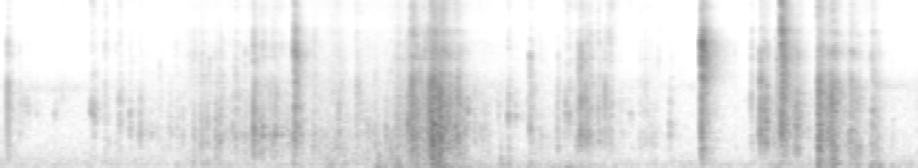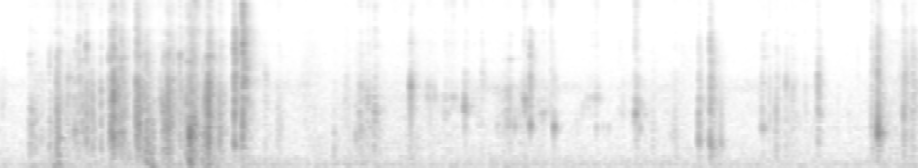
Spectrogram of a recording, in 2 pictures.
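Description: Hollow plastic Easter eggs being filled and snapped shut by hand: scattered sharp clicks of the plastic halves, with crinkling and rustling of plastic. A longer rustle comes about three seconds in, and a run of sharp clicks follows.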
